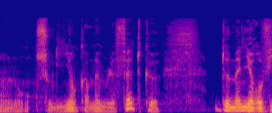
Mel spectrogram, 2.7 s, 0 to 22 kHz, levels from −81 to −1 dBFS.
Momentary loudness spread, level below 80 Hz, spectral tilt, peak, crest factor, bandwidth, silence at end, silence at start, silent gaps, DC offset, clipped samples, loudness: 17 LU; -46 dBFS; -6 dB/octave; -6 dBFS; 20 dB; 11.5 kHz; 0 s; 0 s; none; under 0.1%; under 0.1%; -27 LUFS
